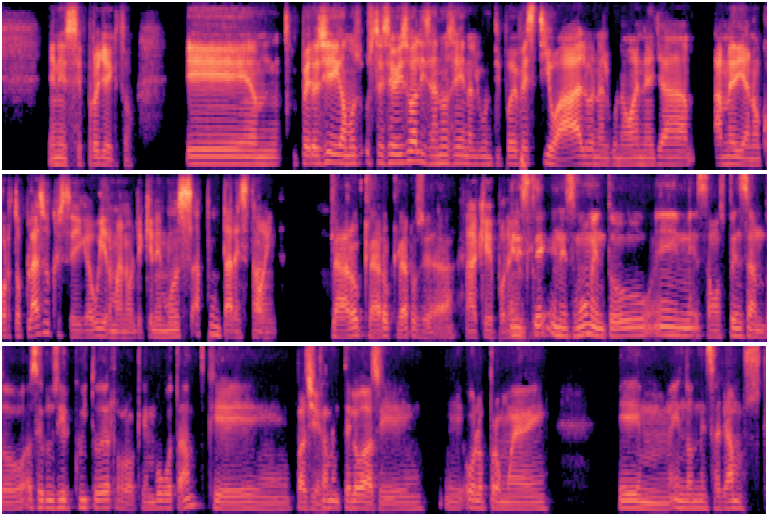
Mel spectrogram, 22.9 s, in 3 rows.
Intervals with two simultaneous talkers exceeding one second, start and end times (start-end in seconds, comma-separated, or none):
none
